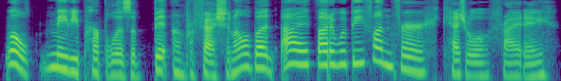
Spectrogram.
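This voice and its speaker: A woman's voice: mid-range voice, lively intonation, moderate pace, dry recording, clean studio sound, close to an everyday voice. A woman playing a personal assistant who is secretly a fallen angel, evasive and coaxing, in a conversational ASMR roleplay. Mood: nervously breezy.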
